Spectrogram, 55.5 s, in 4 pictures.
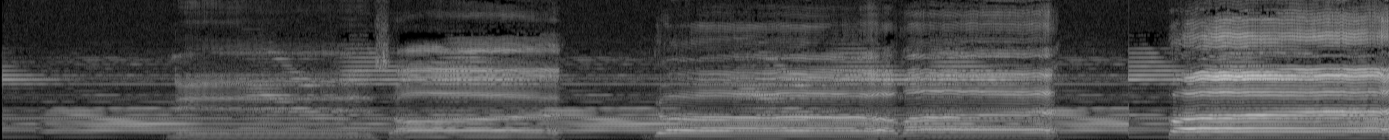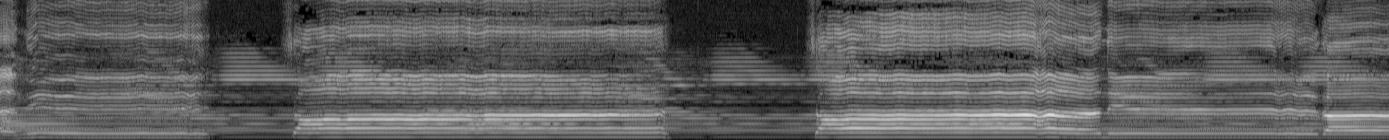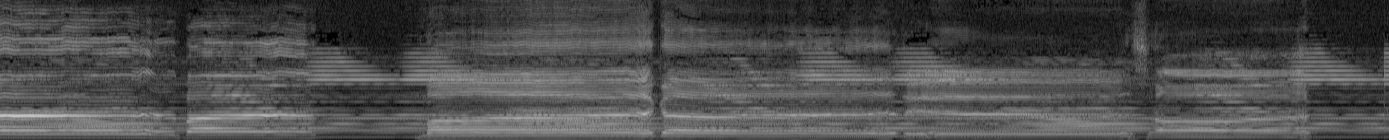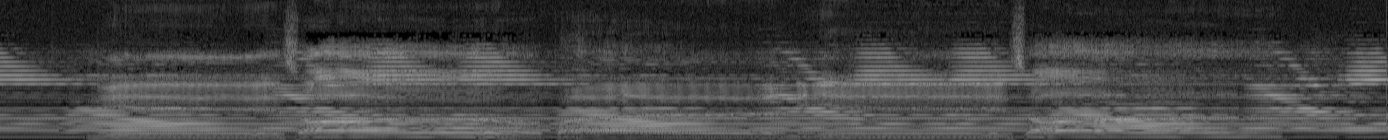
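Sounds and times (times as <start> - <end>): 
Bheempalasi raga ascending and descending scale: 0.0 - 55.5.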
